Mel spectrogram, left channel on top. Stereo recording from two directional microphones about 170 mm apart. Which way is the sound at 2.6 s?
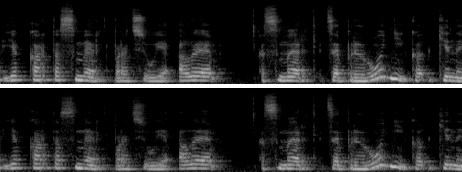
10° left (ahead or behind).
